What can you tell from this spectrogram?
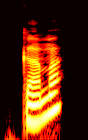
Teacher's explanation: A gente tem nasalização regressiva na palavra cama, por exemplo, que a gente pronuncia cama e não cama, porque o M transfere a sua nasalidade para o A que vem antes, então fica cama.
